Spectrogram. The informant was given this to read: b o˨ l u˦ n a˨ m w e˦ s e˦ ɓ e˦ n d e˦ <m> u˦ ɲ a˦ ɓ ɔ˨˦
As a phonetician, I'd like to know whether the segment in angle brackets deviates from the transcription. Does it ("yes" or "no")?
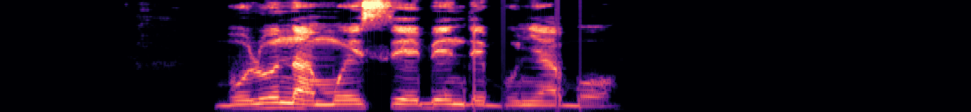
yes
